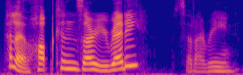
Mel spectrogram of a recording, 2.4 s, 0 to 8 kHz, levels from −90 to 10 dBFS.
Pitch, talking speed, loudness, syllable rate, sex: 225 Hz, 170 wpm, -17 LUFS, 6.3 syllables/s, female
